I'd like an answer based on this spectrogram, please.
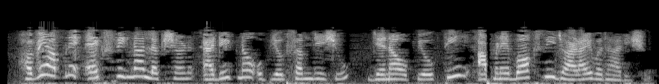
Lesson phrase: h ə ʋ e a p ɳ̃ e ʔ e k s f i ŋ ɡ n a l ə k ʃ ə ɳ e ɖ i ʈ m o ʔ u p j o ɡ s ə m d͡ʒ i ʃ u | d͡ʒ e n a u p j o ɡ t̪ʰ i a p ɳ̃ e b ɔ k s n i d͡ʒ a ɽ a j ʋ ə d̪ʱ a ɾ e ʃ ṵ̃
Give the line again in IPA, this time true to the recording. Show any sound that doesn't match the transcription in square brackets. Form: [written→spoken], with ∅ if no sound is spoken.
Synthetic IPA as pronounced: h ə ʋ e a p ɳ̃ e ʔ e k s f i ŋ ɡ n a l ə k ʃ ə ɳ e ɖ i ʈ [m→n] o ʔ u p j o ɡ s ə m d͡ʒ i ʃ [u→ũ] | d͡ʒ e n a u p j o ɡ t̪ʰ i a p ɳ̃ e b ɔ k s n i d͡ʒ a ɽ a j ʋ ə d̪ʱ a ɾ [e→i] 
